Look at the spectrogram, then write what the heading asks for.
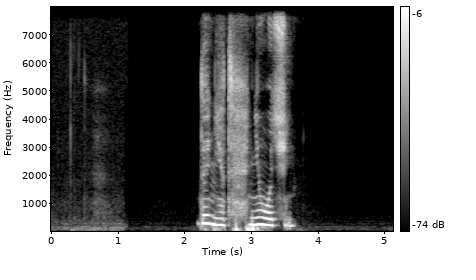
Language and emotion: Russian, sad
